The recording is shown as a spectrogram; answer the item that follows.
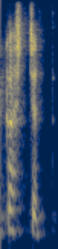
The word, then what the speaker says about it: ಕಶ್ಚಿತ್: ನಹಿ ಕಶ್ಚಿತ್ ಅಲ್ಲಿ ಕೂಡಿದೆ ಇಲ್ಲಿ ಕಶ್ಚಿತ್ ಇದಿರೋದ್ರಿಂದ ವ್ಯಂಜನ ಇರೋದ್ರಿಂದ ತ ಕ್ಕೆ ಅ ಹೆಚ್ಚಂಗಿಲ್ಲ ಕಶ್ಚತ್ ಅಂದ್ರೆ ಯಾರೊಬ್ಬನು ಅಂತ ಹೇಳಿ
